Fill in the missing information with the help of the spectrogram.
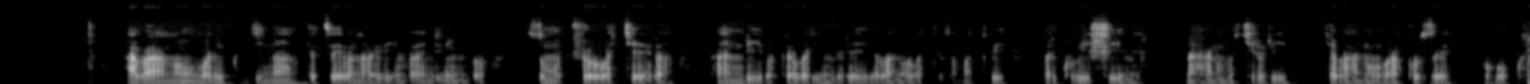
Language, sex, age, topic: Kinyarwanda, female, 36-49, government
